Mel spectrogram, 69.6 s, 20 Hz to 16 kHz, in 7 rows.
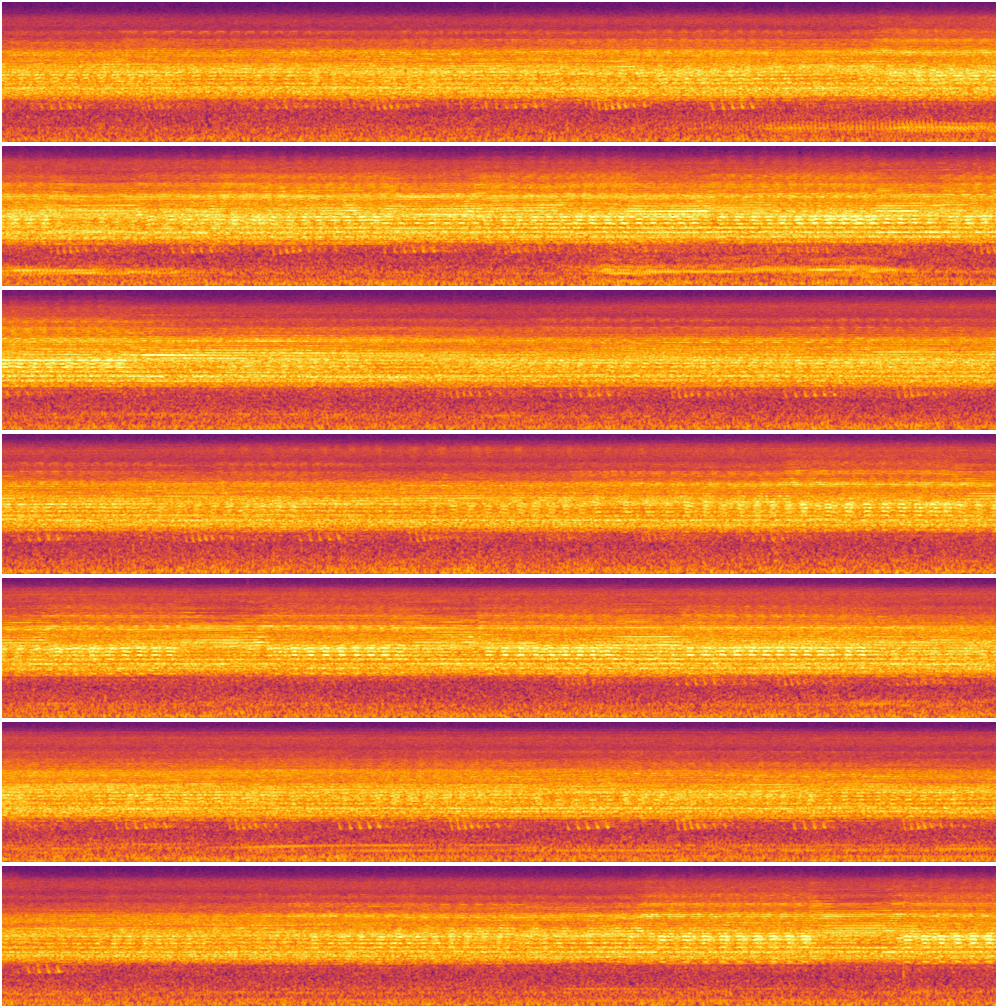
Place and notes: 水上巷桃米里, Puli Township - Cicada sounds and Dogs barking
Cicada sounds, Bird sounds, Dogs barking, in the woods
Zoom H2n MS+XY
Nantou County, Puli Township, 華龍巷164號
